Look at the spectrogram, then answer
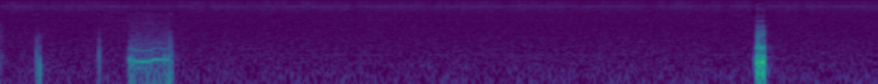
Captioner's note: audio distorting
